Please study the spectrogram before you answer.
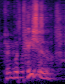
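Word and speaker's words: temptation: 내가 일부 때 뭐 템포테이션 했는데 P가 묵음인데 템포테이션.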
